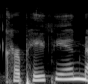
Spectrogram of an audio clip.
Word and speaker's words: Carpathian: Okay, so she was born in 1560 in the Carpathian Mountains. Is that how you say it? – Yeah, I believe that is correct.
